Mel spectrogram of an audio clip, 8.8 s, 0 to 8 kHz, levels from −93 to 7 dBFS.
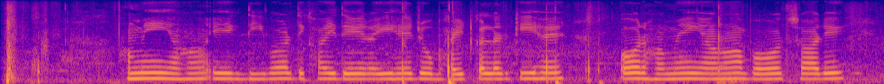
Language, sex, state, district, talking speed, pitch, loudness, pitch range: Hindi, male, Chhattisgarh, Bastar, 150 wpm, 195 Hz, -22 LUFS, 190-200 Hz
